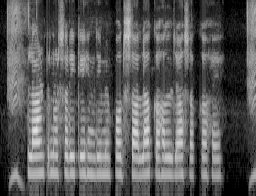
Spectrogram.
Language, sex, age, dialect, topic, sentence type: Magahi, female, 18-24, Central/Standard, agriculture, statement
